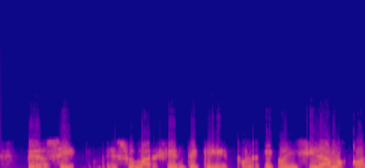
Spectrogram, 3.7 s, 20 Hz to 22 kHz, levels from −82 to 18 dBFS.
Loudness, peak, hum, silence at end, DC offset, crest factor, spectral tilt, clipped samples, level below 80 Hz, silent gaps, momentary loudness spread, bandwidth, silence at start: -24 LUFS; -10 dBFS; none; 0 s; under 0.1%; 16 dB; -5.5 dB/octave; under 0.1%; -64 dBFS; none; 6 LU; 7.4 kHz; 0 s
